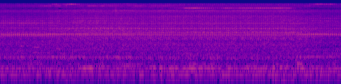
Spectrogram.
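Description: Engine idling with a faint, steady high whistle over the hiss, from a failed PCV valve diaphragm.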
